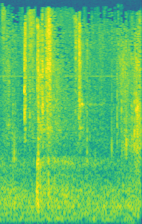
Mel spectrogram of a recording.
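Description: Hushed arena during a tennis rally on a hard court: a low, steady background hush with a few short, sharp ticks from racket-on-ball strikes and players' shoes.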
